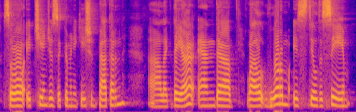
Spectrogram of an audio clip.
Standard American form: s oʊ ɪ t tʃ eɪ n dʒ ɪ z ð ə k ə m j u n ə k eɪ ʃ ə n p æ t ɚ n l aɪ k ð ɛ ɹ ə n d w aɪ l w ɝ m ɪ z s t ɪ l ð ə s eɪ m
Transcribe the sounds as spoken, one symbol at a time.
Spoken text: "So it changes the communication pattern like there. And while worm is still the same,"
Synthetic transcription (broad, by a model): s oʊ ɪ t tʃ eɪ n dʒ ɪ z ð ə k ə m j u n ə k eɪ ʃ ə n p æ t ɚ n l aɪ k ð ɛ ɹ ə n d w aɪ l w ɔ m ɪ z s t ɪ l ð ə s eɪ m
